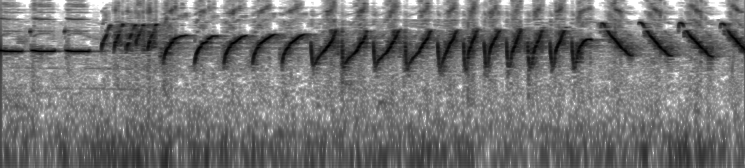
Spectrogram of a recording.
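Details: Canary song in the morning: a flat whistled note, then a long fast series of swooping V-shaped whistles, closing with a few falling slides.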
